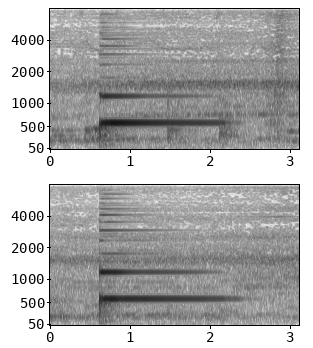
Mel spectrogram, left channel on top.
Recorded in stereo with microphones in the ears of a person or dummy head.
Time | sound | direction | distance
0.6 | a guitar | 40° right (ahead or behind) | 0.8 m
